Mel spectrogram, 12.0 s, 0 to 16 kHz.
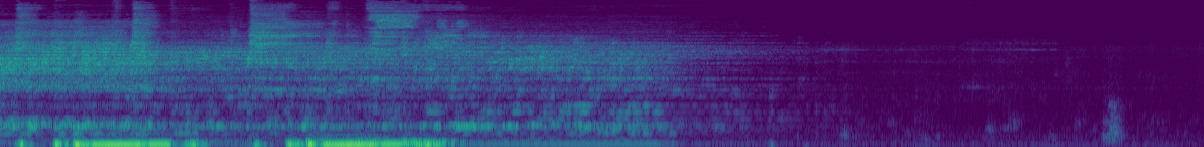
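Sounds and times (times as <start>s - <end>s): instrumental music with deep bass: 0.0s - 7.6s.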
